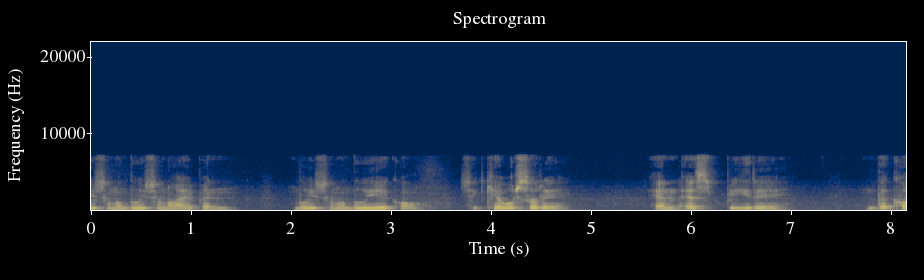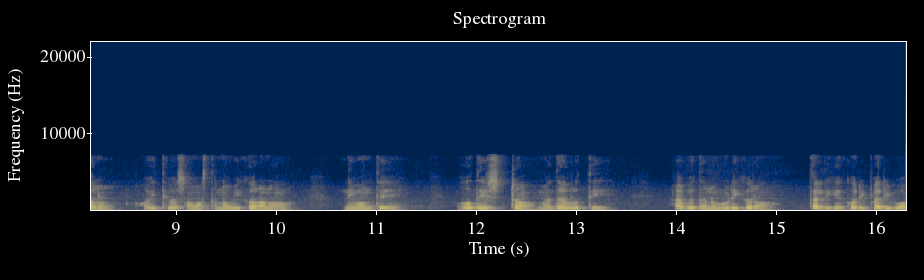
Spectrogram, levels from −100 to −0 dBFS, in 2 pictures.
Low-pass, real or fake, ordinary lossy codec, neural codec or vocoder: 7.2 kHz; real; none; none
